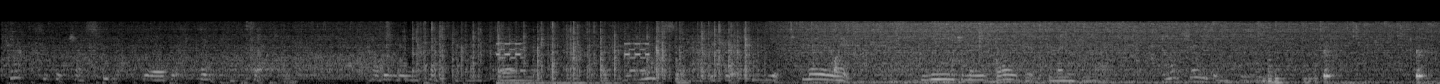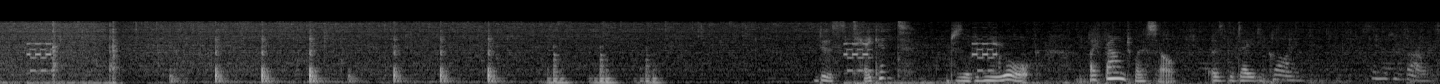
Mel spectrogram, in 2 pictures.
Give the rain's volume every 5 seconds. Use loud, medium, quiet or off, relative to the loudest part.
medium, loud, loud, medium, quiet, quiet.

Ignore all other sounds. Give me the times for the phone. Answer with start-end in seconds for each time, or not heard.
5.0-6.7, 14.7-15.6, 22.8-24.5.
